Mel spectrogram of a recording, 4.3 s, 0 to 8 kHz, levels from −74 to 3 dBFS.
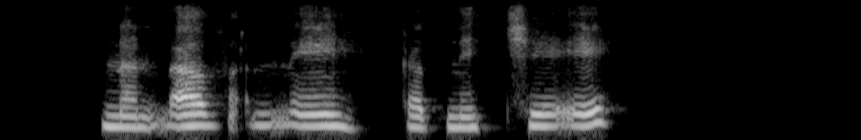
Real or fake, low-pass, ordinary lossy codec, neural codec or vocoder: real; 7.2 kHz; Opus, 16 kbps; none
